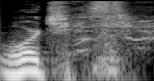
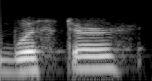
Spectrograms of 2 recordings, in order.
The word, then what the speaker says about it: Worcester: Well, you know, it's very weird, but it's Worcester. – See, I'm from Minnesota. We would definitely say that, Worcester. – You know, you're not the only one, so we've heard it a lot before. But it's pronounced Worcester, and Worcester.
